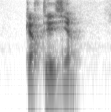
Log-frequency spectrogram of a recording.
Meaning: Cartesian
- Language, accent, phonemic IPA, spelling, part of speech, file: French, France, /kaʁ.te.zjɛ̃/, cartésien, adjective, LL-Q150 (fra)-cartésien.wav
